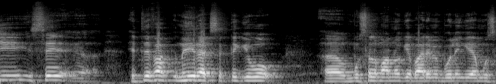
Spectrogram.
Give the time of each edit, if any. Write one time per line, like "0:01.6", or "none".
none

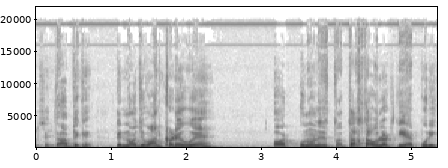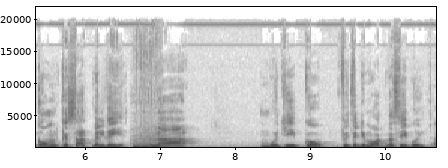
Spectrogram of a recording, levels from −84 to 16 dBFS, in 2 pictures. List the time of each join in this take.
0:06.7

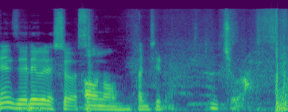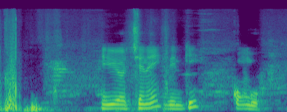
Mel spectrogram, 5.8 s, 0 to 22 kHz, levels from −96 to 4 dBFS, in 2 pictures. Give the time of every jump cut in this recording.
0:04.5

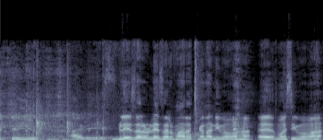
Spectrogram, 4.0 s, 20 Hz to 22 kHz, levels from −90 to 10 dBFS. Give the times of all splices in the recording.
0:01.1

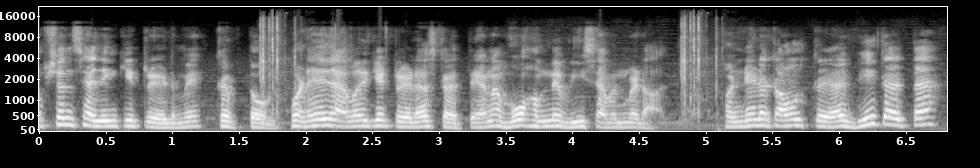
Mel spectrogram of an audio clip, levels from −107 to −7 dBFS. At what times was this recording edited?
0:01.8
0:05.0

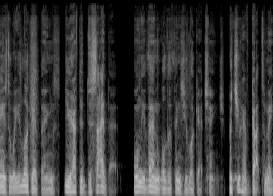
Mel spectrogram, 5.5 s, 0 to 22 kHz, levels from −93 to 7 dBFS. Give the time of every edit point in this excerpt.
0:01.2

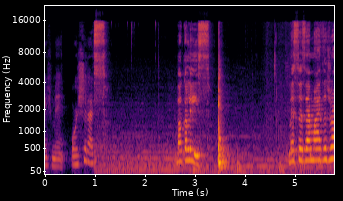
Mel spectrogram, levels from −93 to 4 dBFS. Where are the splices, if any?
0:01.0

